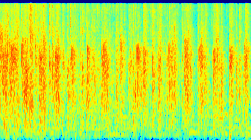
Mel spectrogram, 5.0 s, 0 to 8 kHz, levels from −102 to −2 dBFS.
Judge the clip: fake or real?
fake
